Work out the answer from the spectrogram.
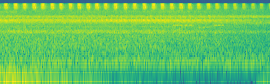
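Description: Insects chirping steadily in the background, with a very high, even pulse about five times a second over a soft outdoor hiss.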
